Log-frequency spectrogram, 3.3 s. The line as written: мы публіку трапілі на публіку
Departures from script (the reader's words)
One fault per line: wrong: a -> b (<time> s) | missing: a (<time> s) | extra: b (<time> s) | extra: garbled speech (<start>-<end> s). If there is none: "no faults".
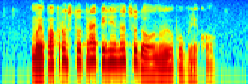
wrong: публіку -> папросту (0.6 s)
extra: цудоўную (1.8 s)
